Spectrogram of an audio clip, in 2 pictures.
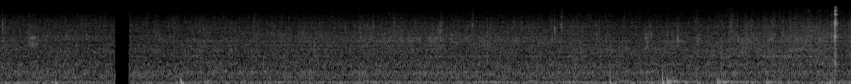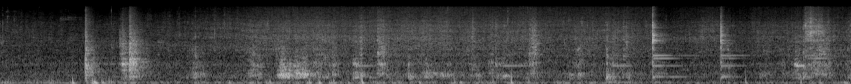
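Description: Chicken masala sizzling in oil in an aluminium pot, a steady soft hiss. From about halfway in, a metal slotted spoon stirs it, clinking and scraping against the pot, and the sizzling grows louder as it is turned.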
